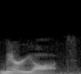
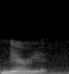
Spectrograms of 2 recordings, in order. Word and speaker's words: Marriott: It's not Marriott. We're saying it wrong. Marriott? It's Marriott. The family's name is Marriott, not Marriott.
